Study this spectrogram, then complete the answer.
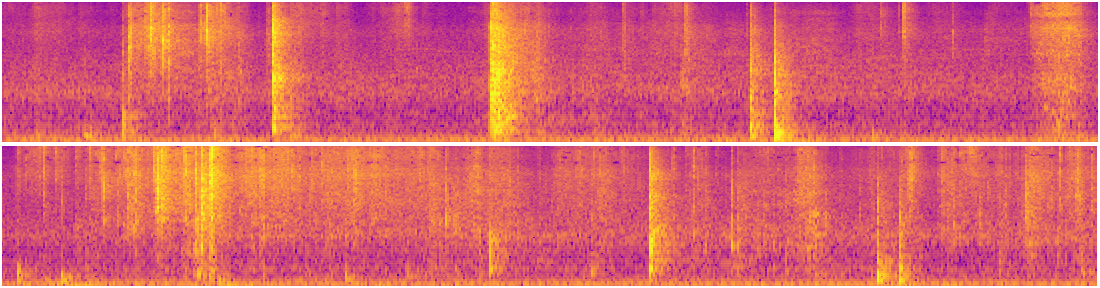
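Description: Cardboard boxes knock and tap against a table.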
